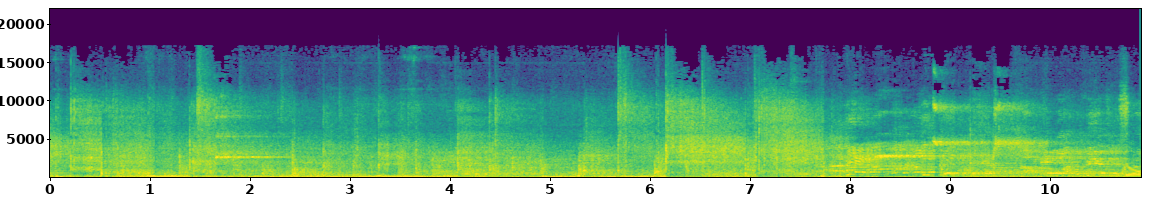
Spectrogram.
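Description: Floor hockey play on a gym's hardwood floor: sticks and ball knocking repeatedly, sneakers squeaking briefly now and then, and players calling out, most clearly near the end.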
